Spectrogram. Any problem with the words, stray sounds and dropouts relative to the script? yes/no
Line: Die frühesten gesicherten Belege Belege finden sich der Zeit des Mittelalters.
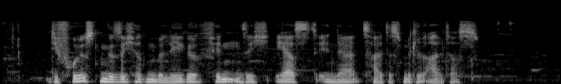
yes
